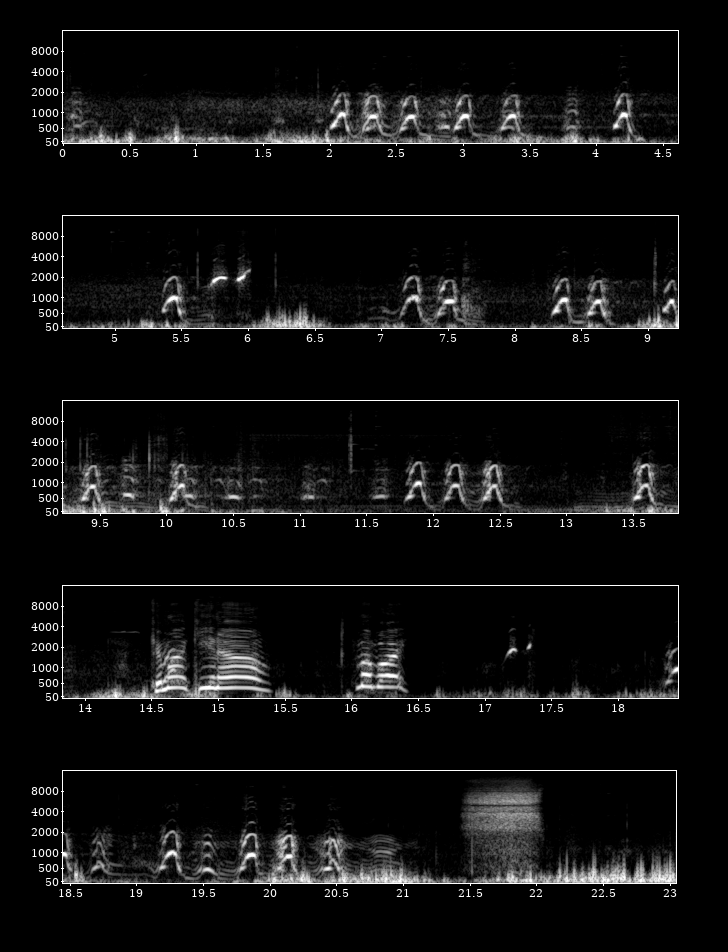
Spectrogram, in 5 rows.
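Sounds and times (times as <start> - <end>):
dog barking: 0.0 - 0.3, 2.0 - 4.4, 5.4 - 5.6, 7.1 - 12.7, 13.5 - 13.8, 18.4 - 20.6.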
